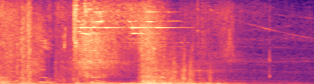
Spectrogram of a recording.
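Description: Punches and blasts in a video game hit hard in quick bursts.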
